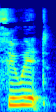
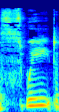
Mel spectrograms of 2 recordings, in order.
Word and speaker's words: suet: people have pronounced this suet because i always want to say it's a sweet but it's not spelled sweet um now i believe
